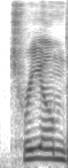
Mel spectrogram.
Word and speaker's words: triome: want to pronounce it i go a try because it's tri-color so try is the thing that you say when it's you know three of something triome doesn't sound right to me i don't know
